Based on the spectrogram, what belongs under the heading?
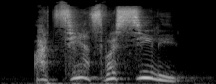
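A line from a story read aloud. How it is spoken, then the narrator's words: Whisper. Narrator (Russian): прошептал Валериан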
